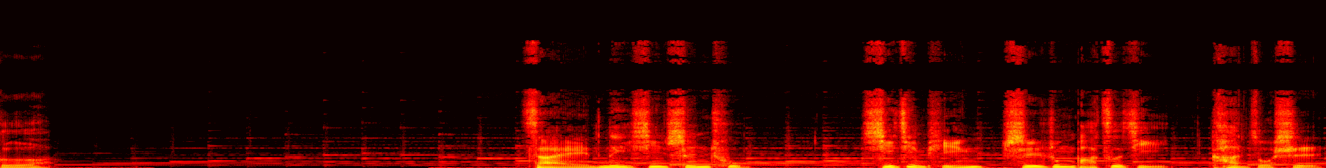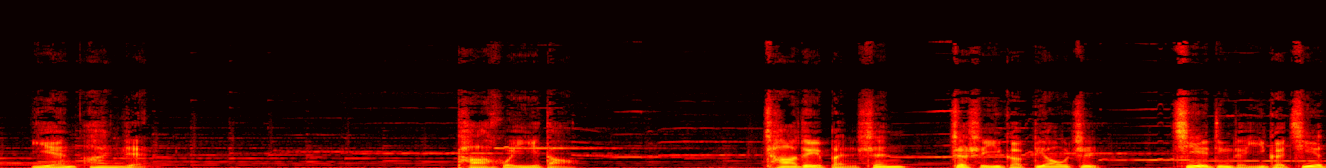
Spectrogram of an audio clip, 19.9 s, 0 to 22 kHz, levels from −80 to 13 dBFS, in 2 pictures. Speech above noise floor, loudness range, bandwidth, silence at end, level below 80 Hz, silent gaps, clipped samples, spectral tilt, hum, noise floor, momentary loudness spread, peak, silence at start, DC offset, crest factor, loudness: 34 dB; 7 LU; 17 kHz; 0 s; -34 dBFS; none; under 0.1%; -5 dB/octave; none; -52 dBFS; 22 LU; -2 dBFS; 0 s; under 0.1%; 18 dB; -19 LUFS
